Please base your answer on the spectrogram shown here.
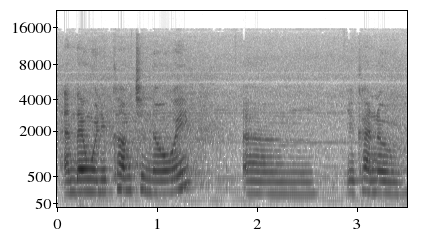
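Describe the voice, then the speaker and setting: Woman, mid pitch, slow and considered, filler-heavy answer. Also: steady tone, lo-fi sound, faint music behind. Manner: thoughtful, pauses with fillers. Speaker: interviewee. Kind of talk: interview answer.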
